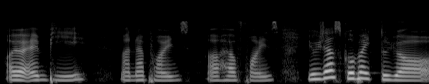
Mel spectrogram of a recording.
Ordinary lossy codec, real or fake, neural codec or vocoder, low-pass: none; real; none; none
